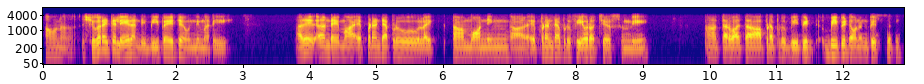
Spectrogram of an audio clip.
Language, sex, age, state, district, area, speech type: Telugu, male, 18-30, Andhra Pradesh, Annamaya, rural, conversation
